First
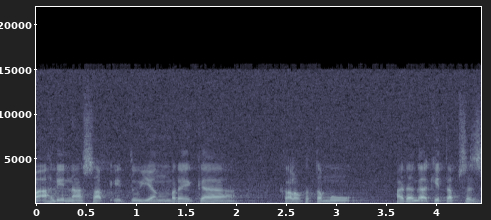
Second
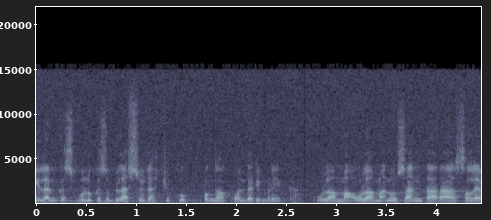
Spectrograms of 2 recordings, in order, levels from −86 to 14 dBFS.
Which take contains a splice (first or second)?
second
